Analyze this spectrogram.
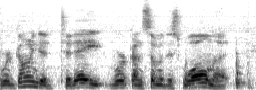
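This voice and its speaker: A man's pitch varies in an ordinary way while noticeable background noise is heard. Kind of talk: tutorial. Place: workshop. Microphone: camera far.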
